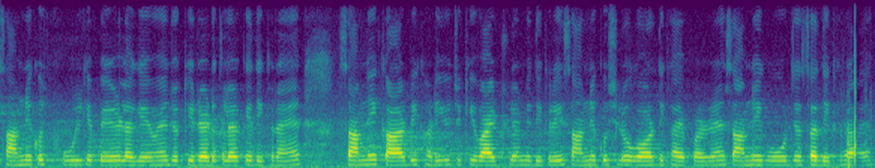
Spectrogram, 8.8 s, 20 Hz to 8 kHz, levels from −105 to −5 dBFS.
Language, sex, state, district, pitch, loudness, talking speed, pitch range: Hindi, female, Uttar Pradesh, Varanasi, 200 Hz, -20 LUFS, 315 wpm, 195-205 Hz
